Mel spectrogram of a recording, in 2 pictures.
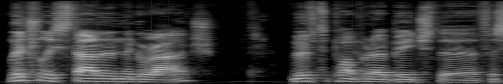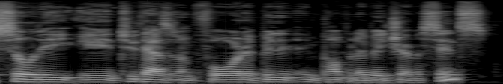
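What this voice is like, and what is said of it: Slight non-American accent. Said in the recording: “you hear a bit of a funny accent”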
